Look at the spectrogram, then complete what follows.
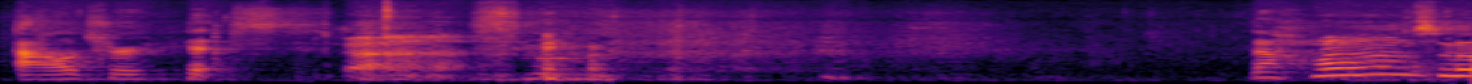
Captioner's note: all laughing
